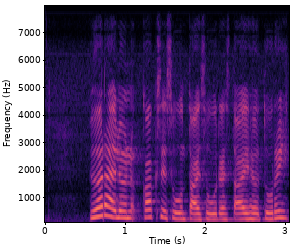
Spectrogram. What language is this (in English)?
Finnish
